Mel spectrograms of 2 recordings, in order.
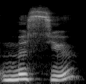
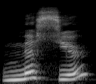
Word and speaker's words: monsieur: is monsieur. So here it's tricky. It's spelled completely different from how you pronounce it.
